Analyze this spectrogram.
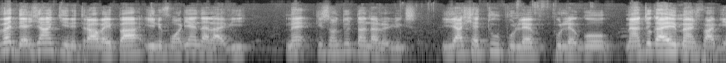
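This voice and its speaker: A man speaks at a moderate pace in a high-pitched voice. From Guinea. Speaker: stand-up comedian. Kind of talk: live stand-up comedy.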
